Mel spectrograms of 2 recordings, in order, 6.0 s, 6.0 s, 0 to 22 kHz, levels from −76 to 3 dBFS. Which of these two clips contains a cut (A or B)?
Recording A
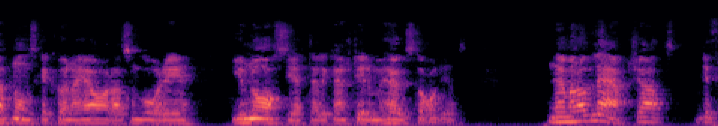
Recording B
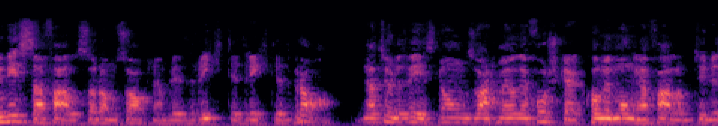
B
